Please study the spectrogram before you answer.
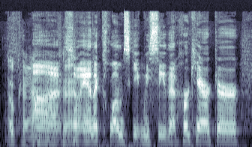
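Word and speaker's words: Anna Chlumsky: So I mispronounced the actor's name last week. Her name is actually Anna Klumsky. Okay. So Anna Klumsky, we see that her character and Gordon, like,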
